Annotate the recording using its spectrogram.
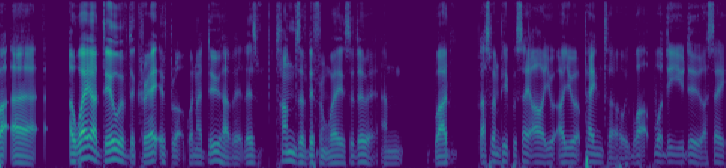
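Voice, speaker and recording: A man with a London accent and a very deep, low pitch talks at a fairly quick pace. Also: ordinary pitch variation. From London, England. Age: 30s. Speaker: painter and artist. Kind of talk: interview. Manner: fast.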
